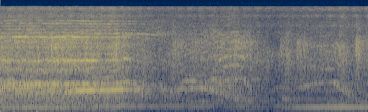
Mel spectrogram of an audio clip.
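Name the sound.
audience shouting and clapping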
